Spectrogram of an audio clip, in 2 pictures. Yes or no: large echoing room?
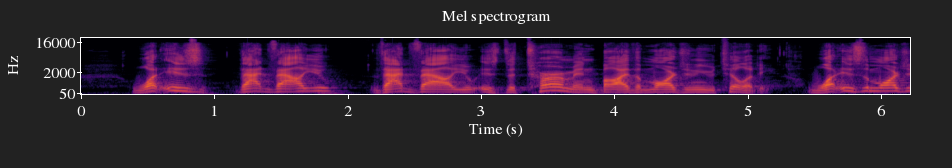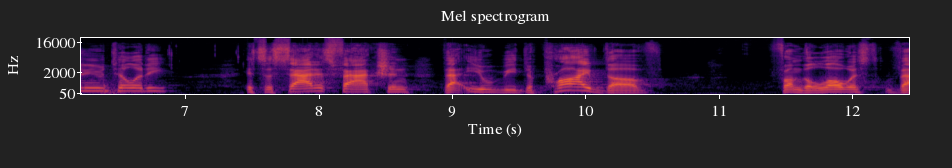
yes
